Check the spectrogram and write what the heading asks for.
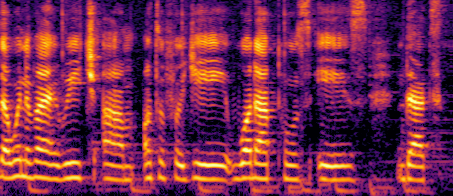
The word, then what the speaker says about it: autophagy: so i noticed that whenever i reach um autophagy what i pose is that is that how to pronounce it autophagy yeah autophagy okay so um i noticed that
